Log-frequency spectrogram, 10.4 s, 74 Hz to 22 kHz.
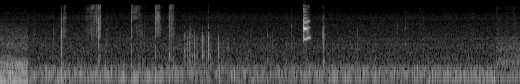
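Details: Brown tabby house cat 時雉, rescued weak as a kitten in late May 2015, cuddling on a lap indoors; a low, steady rumbling purr runs throughout, with scattered clicks, rustles and one sharp knock midway.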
